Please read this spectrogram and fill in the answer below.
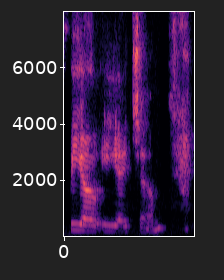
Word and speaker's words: Boehm: So I'm a children's author, Bane, and you can read more about me at my website, even though it's spelled like Boehm, but it's Boehm.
